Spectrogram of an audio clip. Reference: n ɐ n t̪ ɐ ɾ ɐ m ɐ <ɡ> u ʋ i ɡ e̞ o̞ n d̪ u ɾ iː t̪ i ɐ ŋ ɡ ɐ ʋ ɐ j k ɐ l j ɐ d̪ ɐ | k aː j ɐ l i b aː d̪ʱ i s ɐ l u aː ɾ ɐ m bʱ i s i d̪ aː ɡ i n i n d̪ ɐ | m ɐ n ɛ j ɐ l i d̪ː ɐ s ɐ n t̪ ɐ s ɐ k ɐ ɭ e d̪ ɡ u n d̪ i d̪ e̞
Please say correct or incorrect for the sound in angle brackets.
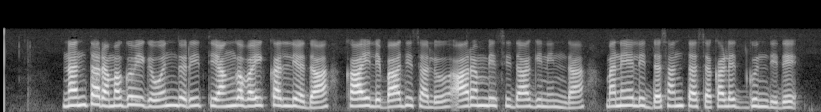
correct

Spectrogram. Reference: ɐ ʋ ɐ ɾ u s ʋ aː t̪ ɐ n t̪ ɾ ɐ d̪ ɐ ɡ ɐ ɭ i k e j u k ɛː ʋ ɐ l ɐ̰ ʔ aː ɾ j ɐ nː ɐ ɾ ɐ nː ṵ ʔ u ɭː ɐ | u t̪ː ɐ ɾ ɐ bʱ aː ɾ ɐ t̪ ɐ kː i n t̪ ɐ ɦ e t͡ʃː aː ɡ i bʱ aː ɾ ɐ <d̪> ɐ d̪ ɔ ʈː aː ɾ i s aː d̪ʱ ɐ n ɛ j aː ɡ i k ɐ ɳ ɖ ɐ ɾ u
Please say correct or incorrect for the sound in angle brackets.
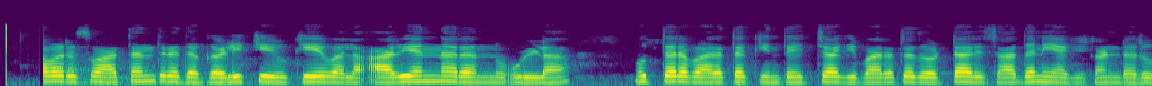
incorrect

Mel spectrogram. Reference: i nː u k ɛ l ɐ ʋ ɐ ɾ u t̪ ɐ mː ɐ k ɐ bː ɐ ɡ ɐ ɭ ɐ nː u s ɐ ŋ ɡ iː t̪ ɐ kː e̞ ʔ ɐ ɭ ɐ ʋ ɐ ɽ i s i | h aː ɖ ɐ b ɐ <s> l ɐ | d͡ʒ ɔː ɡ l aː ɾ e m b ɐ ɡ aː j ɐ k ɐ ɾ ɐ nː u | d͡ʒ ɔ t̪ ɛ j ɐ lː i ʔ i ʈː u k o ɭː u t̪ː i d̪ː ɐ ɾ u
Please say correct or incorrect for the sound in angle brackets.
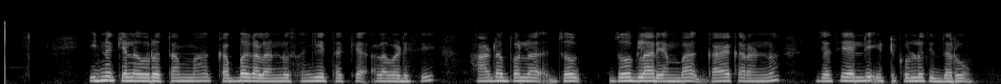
incorrect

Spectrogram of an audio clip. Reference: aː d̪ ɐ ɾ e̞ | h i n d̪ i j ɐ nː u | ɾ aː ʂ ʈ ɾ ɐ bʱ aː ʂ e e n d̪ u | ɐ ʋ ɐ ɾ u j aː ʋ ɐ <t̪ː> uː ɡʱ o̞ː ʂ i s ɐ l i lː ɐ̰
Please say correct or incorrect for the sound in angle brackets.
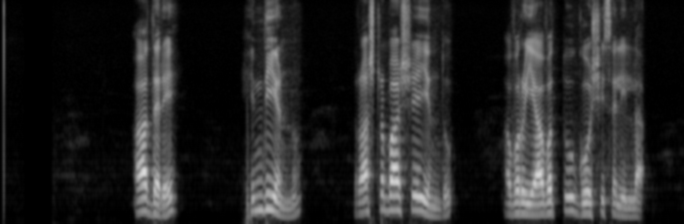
correct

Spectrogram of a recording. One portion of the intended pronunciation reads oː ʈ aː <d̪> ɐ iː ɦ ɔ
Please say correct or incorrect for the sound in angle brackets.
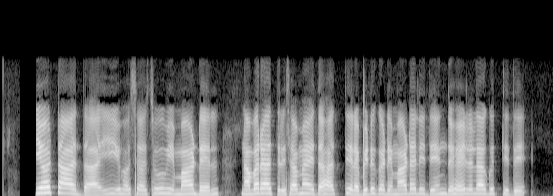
correct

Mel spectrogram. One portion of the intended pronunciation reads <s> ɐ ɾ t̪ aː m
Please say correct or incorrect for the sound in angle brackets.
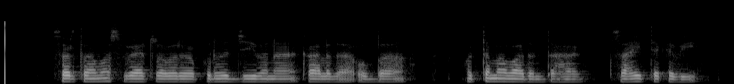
correct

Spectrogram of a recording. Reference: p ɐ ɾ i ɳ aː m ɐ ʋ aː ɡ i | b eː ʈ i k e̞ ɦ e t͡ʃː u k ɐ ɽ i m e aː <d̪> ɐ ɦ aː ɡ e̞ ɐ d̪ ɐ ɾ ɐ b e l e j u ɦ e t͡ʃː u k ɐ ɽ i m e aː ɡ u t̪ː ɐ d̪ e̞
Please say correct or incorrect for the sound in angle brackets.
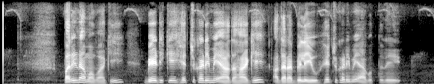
correct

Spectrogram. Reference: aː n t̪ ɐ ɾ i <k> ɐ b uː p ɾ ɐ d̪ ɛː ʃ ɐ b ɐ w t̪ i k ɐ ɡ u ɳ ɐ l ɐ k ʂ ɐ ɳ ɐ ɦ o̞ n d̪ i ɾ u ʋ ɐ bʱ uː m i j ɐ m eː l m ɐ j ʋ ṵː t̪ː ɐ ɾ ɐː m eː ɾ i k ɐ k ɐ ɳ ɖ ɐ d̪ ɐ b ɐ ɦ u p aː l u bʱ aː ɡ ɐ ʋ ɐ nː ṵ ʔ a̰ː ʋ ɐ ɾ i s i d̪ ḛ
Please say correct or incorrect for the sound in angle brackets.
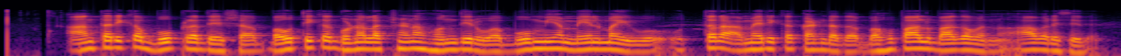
correct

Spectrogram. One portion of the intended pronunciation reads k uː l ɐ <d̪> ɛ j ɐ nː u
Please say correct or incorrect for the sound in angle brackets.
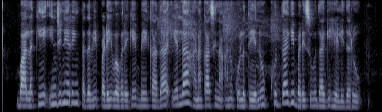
incorrect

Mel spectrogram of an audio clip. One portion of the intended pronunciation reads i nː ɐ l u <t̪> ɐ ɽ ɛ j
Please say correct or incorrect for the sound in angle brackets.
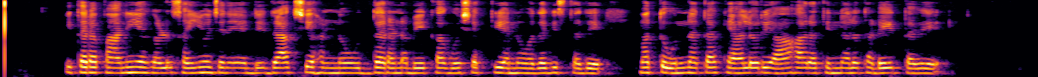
correct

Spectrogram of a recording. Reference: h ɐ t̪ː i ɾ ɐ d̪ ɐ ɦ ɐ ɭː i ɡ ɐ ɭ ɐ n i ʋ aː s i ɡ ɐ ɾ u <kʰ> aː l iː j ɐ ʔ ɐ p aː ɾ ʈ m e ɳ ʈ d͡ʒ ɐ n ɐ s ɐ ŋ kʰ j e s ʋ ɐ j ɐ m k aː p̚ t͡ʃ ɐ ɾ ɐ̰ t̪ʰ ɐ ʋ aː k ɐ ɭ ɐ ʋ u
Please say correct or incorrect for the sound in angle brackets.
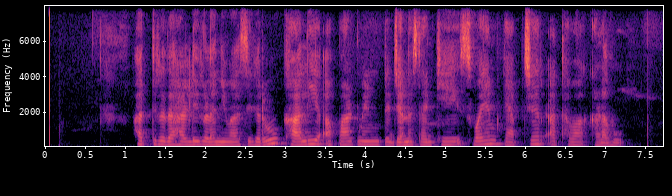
correct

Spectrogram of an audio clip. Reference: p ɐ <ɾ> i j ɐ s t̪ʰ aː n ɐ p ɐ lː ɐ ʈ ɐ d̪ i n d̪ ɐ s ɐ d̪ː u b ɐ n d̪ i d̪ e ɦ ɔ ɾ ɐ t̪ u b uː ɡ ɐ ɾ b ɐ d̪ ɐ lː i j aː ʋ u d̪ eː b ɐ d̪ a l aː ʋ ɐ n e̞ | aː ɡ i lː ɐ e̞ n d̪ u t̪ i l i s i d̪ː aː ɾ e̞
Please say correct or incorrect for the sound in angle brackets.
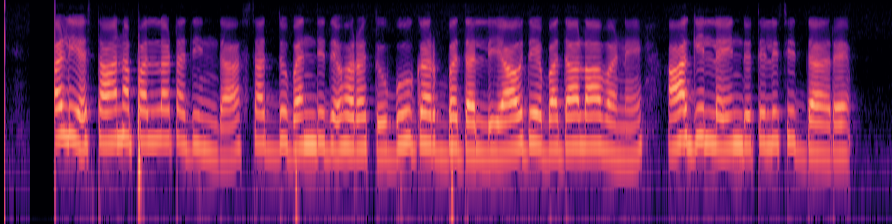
incorrect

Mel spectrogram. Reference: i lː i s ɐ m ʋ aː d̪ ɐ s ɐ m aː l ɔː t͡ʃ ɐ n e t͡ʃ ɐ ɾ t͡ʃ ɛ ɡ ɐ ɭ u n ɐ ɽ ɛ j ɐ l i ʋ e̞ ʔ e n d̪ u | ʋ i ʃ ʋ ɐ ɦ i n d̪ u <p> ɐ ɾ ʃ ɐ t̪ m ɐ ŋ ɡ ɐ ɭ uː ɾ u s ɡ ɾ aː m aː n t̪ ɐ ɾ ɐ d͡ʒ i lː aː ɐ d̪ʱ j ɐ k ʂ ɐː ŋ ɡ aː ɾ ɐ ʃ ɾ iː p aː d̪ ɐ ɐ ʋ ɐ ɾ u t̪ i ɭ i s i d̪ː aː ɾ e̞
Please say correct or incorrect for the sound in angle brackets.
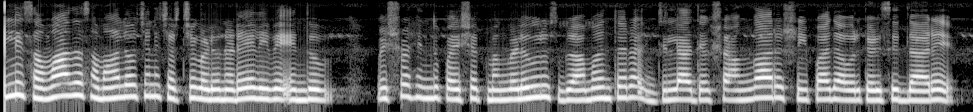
correct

